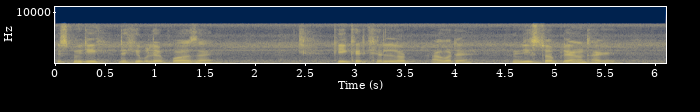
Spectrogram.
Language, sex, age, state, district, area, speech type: Assamese, male, 45-60, Assam, Charaideo, rural, spontaneous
